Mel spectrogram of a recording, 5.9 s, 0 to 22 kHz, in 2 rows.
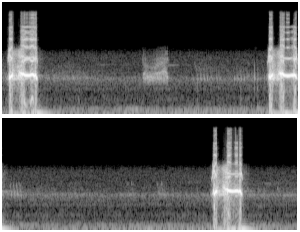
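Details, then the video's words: Tawny owl in Estonia, 24 May 2013 at 21:41, beak clapping after hearing something: three harsh, crackling bursts, each about a third of a second, spaced roughly two and a half seconds apart, with a faint short note between and near-silence otherwise. "Estonian TawnyOwl - 2013-05-24-21h41m - Artur heard someting - beak clap"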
